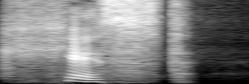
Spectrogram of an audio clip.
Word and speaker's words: chesed: The Hebrew word there for loving kindness, it's pronounced something like chesed, calls, it means love and loyalty, unswerving love.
